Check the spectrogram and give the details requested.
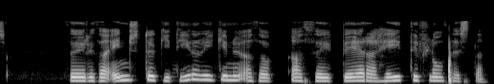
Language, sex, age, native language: Icelandic, female, 40-49, Icelandic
